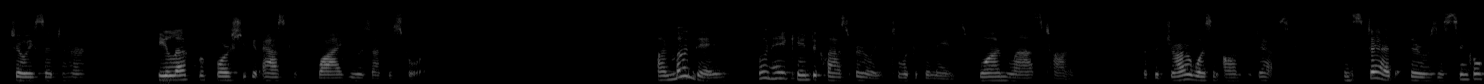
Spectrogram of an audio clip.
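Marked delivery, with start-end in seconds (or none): none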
